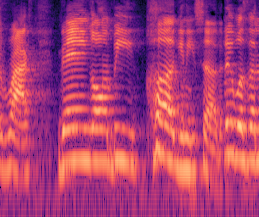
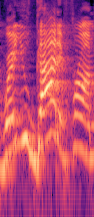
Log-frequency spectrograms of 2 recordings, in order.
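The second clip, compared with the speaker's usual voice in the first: louder, higher, pressing question; insistent retold demand; 6 semitones higher, 8 dB louder than usual. Hippolyta pressing about the atlas, insistent. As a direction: hit it harder, demanding an answer.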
